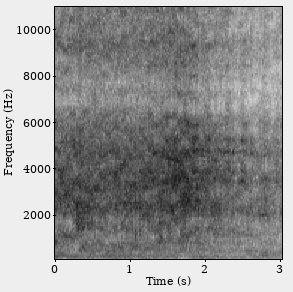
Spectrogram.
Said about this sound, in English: It looks like a giant metal harpoon that runs on compressed air and uses water to bore through thick rock.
